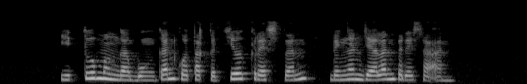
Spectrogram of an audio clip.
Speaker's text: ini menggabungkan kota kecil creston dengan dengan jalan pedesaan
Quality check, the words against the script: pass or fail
fail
